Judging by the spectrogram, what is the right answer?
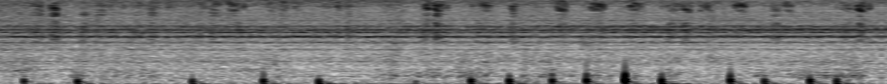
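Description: Marker writing on a whiteboard, heard as a faint, irregular run of soft low knocks, about three a second, more frequent in the second half, over a faint steady hum.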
